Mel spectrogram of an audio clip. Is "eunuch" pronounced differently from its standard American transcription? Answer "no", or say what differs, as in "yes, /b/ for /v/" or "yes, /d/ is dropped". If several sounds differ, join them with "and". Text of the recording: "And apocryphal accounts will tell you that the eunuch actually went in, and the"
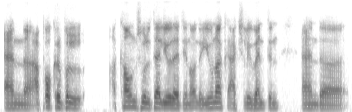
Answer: no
